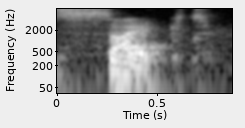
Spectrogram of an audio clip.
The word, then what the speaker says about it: psyched: English baby yes so the way to pronounce that is psyched psych psyched psyched I'm so psyched uh another term that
